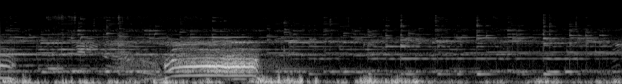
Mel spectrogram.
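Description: Bells on grazing cattle ringing and clanking on several pitches. A cow gives one long moo about a second and a half in, lasting about a second.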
